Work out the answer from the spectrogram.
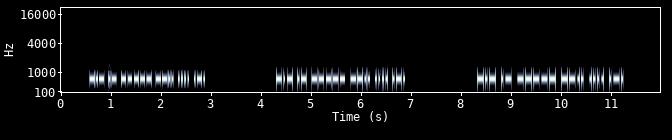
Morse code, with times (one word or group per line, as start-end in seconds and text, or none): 0.6-2.9 KA0ZHR
4.3-6.9 KA0ZHR
8.3-11.3 KA0ZHR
